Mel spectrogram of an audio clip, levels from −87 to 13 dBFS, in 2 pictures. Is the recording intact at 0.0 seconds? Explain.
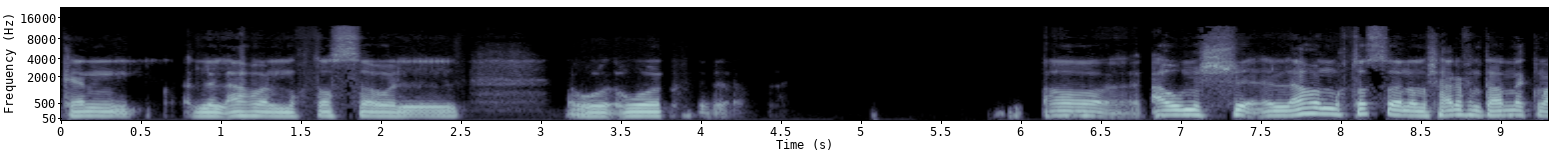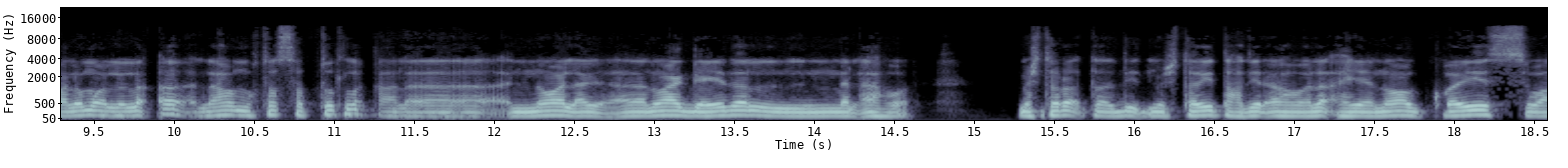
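Yes, the speech at 0.0 seconds plays cleanly, with no dropout, click, distortion or other fault at that moment.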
